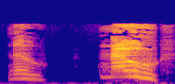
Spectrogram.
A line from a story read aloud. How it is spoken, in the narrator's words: Harry gasped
